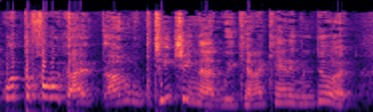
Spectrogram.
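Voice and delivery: mock-panicked at a double booking; outraged disbelief. Retelling his reaction to her booked tickets, outraged and high. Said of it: "I'm like".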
